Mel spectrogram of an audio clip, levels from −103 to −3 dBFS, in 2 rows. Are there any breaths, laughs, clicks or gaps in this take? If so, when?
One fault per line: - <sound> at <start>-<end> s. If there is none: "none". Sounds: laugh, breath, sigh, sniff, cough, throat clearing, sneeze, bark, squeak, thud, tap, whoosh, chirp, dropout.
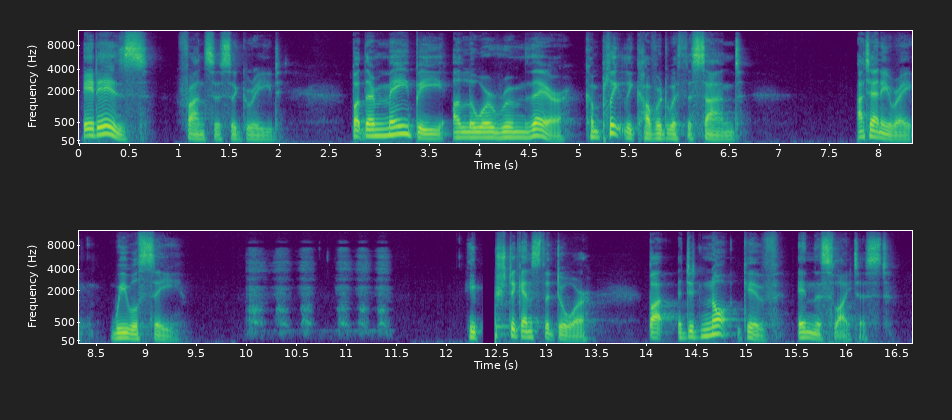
- sniff at 10.0-11.5 s
- dropout at 12.4-12.5 s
